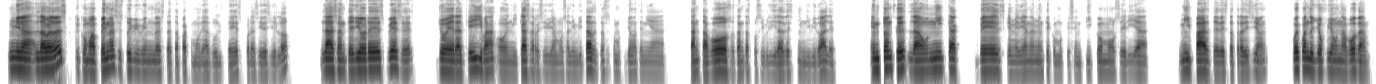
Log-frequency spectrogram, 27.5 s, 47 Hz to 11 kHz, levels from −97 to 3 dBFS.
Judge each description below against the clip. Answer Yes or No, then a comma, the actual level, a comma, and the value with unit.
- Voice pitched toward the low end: Yes, low, 110 Hz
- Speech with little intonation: No, average, 3.0 semitones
